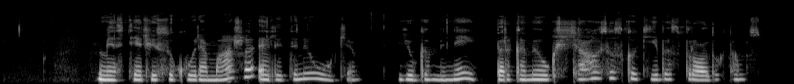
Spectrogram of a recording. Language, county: Lithuanian, Vilnius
